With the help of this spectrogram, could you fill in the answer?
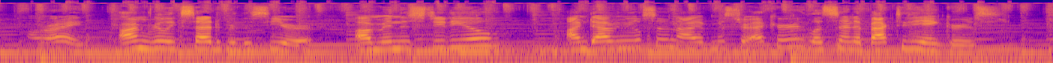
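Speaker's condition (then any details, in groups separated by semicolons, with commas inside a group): No condition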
